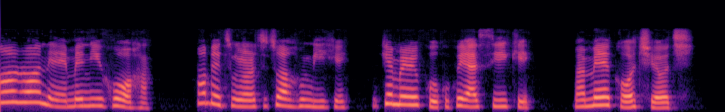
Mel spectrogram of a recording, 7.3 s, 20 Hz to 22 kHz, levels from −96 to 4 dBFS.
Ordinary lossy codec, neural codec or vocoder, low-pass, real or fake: none; codec, 16 kHz, 2 kbps, FunCodec, trained on LibriTTS, 25 frames a second; none; fake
